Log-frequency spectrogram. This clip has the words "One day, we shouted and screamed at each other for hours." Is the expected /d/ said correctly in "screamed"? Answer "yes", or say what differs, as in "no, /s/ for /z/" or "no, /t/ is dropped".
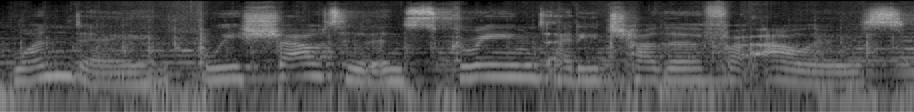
yes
